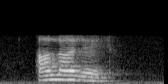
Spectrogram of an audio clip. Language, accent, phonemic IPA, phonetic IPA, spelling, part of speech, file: Armenian, Eastern Armenian, /ɑlɑˈɾel/, [ɑlɑɾél], ալարել, verb, Hy-ալարել.ogg
- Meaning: to be lazy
